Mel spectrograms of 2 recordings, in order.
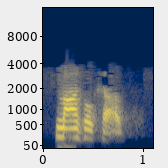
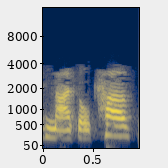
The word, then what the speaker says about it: mazel tov: mazel tov, mazel tov. Okay, that's the ah sound for the O, which rhymes with love.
